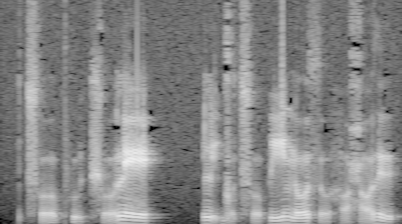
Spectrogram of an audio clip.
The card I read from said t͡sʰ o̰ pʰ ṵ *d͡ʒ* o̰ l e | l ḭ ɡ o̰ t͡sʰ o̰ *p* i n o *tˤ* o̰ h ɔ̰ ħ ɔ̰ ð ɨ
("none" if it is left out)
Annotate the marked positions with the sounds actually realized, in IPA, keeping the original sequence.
t͡ʃʰ, p, θ

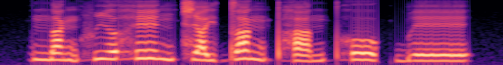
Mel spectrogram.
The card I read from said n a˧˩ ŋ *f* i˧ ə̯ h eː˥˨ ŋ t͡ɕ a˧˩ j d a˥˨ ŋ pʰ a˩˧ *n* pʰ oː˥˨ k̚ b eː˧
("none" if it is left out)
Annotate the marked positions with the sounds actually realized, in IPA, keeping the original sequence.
f, n

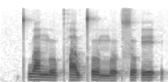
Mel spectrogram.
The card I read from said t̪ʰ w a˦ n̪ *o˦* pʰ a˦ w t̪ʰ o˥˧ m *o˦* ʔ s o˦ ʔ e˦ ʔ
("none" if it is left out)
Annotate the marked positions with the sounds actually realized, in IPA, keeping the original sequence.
o˧, o˨

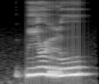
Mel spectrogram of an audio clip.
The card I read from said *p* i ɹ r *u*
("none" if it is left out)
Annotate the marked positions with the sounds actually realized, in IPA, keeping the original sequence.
p, u

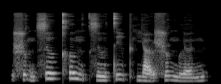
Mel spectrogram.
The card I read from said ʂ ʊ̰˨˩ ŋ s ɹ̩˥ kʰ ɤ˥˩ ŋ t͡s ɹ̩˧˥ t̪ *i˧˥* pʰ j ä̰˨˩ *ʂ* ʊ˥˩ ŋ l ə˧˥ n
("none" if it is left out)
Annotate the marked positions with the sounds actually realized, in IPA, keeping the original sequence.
i˥˩, ʂ

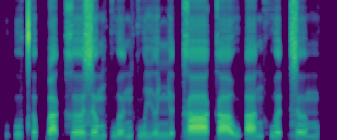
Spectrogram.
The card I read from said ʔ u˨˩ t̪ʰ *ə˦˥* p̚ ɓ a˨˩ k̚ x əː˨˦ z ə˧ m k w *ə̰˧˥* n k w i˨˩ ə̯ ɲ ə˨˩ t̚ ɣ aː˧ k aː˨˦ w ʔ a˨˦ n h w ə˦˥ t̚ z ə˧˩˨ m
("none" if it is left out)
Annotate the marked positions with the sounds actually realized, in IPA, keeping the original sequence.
ə˦˥, ə̰˧˥

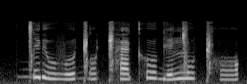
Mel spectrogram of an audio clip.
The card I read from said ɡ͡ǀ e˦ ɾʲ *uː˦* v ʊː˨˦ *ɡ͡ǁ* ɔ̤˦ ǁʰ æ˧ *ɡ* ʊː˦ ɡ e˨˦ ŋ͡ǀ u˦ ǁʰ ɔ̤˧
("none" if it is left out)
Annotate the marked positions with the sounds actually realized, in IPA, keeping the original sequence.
uː˨, ɡ͡ǁ, kʰ

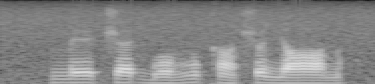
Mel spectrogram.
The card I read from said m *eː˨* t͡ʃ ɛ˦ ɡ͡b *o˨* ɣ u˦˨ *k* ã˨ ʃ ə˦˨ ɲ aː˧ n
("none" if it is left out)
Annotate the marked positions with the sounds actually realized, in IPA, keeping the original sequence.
eː˦, o˧, k

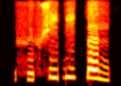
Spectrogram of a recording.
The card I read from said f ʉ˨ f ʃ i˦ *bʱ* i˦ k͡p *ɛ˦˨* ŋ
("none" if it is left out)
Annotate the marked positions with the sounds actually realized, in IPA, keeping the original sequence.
ɓ, œ˦˨

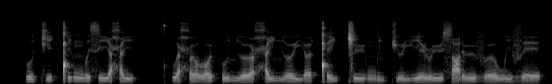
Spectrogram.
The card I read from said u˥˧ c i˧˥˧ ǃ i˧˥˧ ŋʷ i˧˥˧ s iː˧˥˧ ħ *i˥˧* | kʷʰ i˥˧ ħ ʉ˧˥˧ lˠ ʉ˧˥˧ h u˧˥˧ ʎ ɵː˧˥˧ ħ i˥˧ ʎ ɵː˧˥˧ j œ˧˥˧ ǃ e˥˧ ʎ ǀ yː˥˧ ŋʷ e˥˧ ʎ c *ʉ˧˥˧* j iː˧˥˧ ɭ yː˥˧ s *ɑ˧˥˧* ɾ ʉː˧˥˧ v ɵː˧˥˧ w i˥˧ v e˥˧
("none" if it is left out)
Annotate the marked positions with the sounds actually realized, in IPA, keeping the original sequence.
i˥˧, ʉ˧˥˧, ɑ˧˥˧

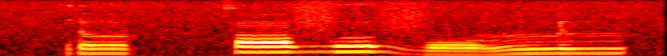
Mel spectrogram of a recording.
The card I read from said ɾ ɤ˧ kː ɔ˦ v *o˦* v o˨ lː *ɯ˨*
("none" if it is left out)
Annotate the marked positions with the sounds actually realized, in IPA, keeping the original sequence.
o˦, ɯ˦

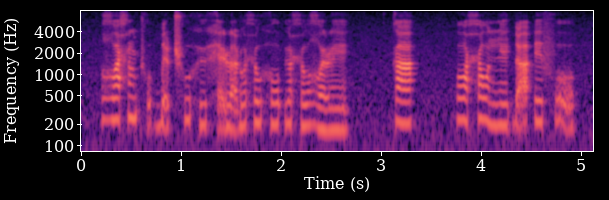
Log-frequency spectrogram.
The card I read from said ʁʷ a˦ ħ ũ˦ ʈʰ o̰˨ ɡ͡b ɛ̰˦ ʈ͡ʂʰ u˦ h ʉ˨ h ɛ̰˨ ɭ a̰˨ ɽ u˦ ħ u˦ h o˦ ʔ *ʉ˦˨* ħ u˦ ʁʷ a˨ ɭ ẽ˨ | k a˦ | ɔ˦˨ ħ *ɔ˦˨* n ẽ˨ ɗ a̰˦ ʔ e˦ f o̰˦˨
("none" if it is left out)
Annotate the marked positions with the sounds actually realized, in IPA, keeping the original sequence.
ʉ˦˨, ɔ˦˨

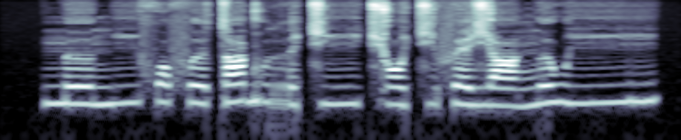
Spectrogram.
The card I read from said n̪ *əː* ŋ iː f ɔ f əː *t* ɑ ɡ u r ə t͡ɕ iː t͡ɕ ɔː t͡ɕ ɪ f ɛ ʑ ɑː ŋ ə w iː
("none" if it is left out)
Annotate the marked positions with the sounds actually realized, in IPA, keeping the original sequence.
əː, t

